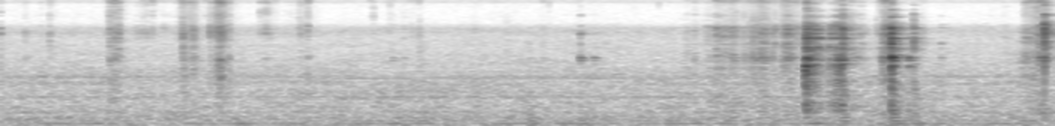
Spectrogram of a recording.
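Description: Knife cutting a green bell pepper on a plate: a few faint crisp cuts, then a cluster of sharp clicks about four seconds in as the blade strikes the plate.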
